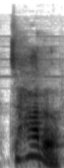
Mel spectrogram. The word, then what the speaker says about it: 짜르: 카이사르라고 하는 말이 러시아식으로 발음하게 된다고 한다면 짜르 혹은 짜르라고도 얘기를 합니다.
